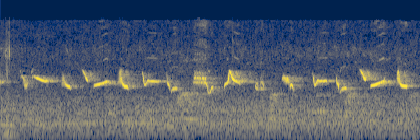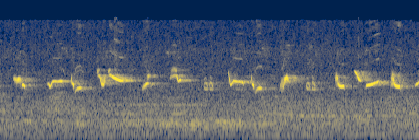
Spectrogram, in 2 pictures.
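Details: Rufous-bellied thrush in steady song: an unbroken series of short, fluty whistled notes, each sliding up and down, delivered in quick, varied phrases with brief gaps for the whole stretch, over a quiet background.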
